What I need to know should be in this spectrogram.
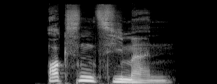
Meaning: dative plural of Ochsenziemer
- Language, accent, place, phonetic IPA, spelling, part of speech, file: German, Germany, Berlin, [ˈɔksn̩ˌt͡siːmɐn], Ochsenziemern, noun, De-Ochsenziemern.ogg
